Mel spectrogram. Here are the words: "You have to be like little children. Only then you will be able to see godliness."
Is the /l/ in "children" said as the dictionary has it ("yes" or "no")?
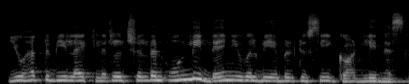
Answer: yes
